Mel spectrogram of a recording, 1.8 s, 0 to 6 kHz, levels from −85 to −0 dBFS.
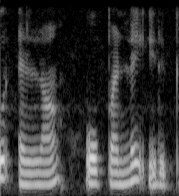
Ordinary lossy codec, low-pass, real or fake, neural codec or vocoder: none; 5.4 kHz; fake; vocoder, 22.05 kHz, 80 mel bands, WaveNeXt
